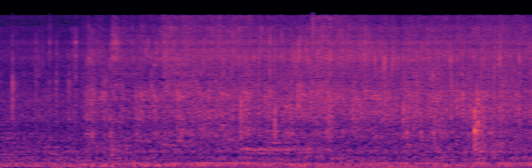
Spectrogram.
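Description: Onions, ginger-garlic paste and turmeric sizzling in hot oil in a kadai. The sizzle grows louder about a second and a half in as a wooden spoon stirs the paste into the oil.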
